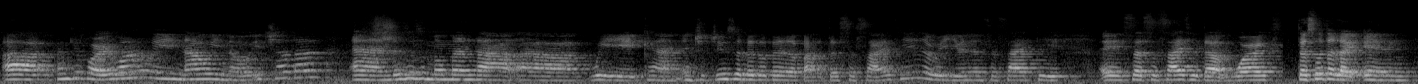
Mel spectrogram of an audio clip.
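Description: A woman's voice: mid-range voice, steady tone, measured pace, a little mellow. Woman facilitator in a very echoey room. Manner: friendly, instructive, fillers. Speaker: workshop game facilitator. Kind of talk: explaining game rules to participants. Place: large echoey museum room. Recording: very echoey room with background noise.

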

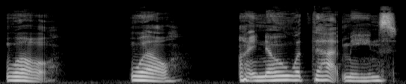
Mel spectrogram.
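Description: A woman's voice: fairly low pitch, steady tone, drawn-out words, darkish tone, no room sound, clean studio sound. A woman voicing a hurt young woman pleading in an audio drama quarrel, plain and emotional, with a flu-affected voice. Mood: resigned.

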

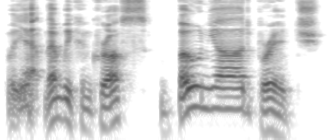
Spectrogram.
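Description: A man's voice: medium pitch, huge pitch swings, takes it slowly, gravelly. A man co-hosting a podcast, chatting casually through a video game playthrough. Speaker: podcast co-host.

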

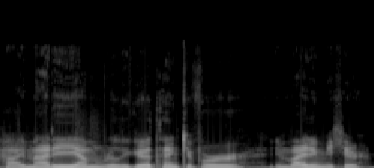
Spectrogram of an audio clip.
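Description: A young man from Ecuador, giving thoughtful, hesitant interview answers full of pauses and restarts. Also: sits low, steady tone, soft background music. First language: Spanish. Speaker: guest, doctoral student.

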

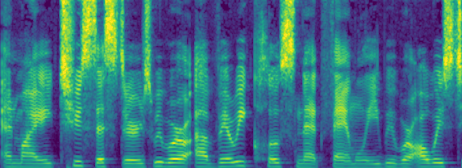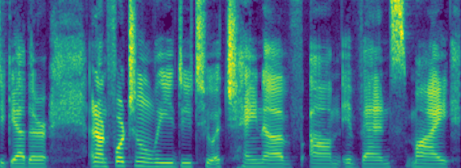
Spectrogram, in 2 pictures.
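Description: Young female guest, slight Persian accent, earnest and halting, lowish clear voice. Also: a bit bright. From Iran. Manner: earnest, hesitant with many ums. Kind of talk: telling her life story. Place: office.

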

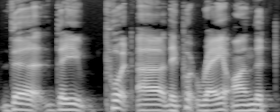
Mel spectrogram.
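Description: A podcast host with a noticeable stutter, repeating sounds and syllables while casually retelling a film plot in an animated, acted-out way. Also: mid-range voice, a little slow.

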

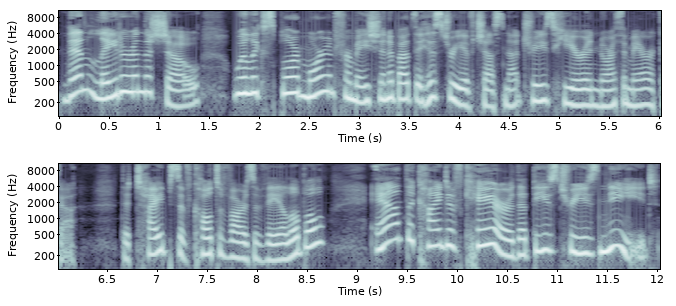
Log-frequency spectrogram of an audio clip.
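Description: A woman presents a radio show in a fairly high but soft, warm-toned voice. She delivers scripted introductions and interview questions, recorded dry and close. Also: expressive, moderate pace, dry recording.

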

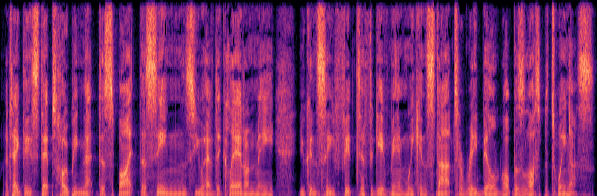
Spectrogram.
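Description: A man's voice: sits low, fairly even intonation, normal speed, a little mellow, dry recording, clean studio sound. A man voicing a remorseful man seeking forgiveness, in an earnest, pleading first-person story reading.

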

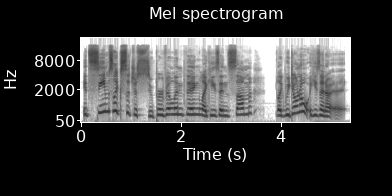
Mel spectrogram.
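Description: A woman's voice: high voice, very animated, moderate pace, no room sound, studio quality. A woman co-hosting a film podcast in casual conversation, thinking aloud and posing rhetorical questions.

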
